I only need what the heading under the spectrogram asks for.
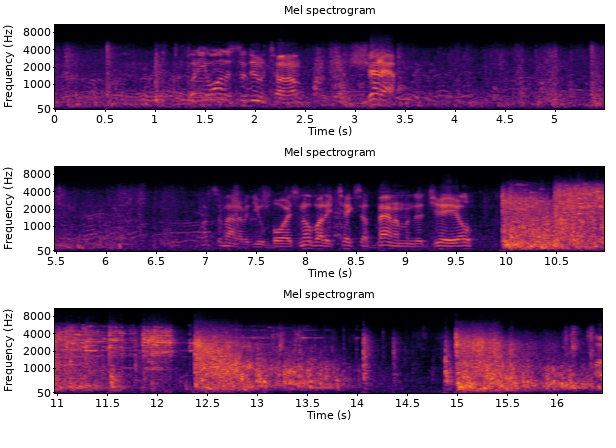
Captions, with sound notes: - What do you want us to do, Tom? - Shut up. - What's the matter with you boys? Nobody takes a Bannerman to jail. (gun firing) (glass shattering)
